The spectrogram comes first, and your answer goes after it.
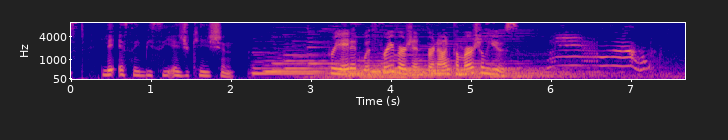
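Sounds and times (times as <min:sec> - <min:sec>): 
speech: 0:00.0 - 0:05.8
cat meowing: 0:06.0 - 0:07.4.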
